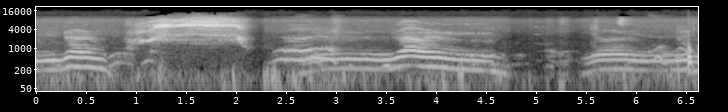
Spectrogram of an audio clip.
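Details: Cats in a real fight: long, wavering, moaning yowls that rise and fall in three drawn-out bouts, broken by a harsh, loud hiss early on and short quiet gaps between bouts.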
